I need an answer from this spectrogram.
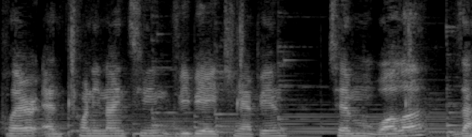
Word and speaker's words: Tim Waale: Today we're speaking with Danish-Vietnamese basketball player and 2019 VBA champion, Tim Waale. Is that how you pronounce it? Yeah, Tim Waale. Oh, correct pronunciation.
